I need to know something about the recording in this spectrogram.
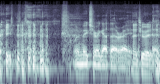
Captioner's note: both laugh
